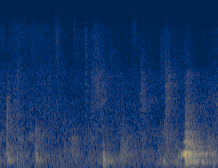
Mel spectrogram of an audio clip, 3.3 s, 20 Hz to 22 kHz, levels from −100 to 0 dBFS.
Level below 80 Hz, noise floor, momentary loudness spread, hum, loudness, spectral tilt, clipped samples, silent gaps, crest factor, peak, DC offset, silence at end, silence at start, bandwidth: -74 dBFS; -67 dBFS; 27 LU; none; -39 LUFS; -7.5 dB/octave; under 0.1%; none; 22 dB; -24 dBFS; under 0.1%; 0 s; 0.1 s; 15.5 kHz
